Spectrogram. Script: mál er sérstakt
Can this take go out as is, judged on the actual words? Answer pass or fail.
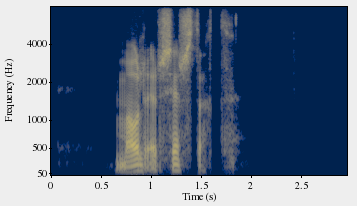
pass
